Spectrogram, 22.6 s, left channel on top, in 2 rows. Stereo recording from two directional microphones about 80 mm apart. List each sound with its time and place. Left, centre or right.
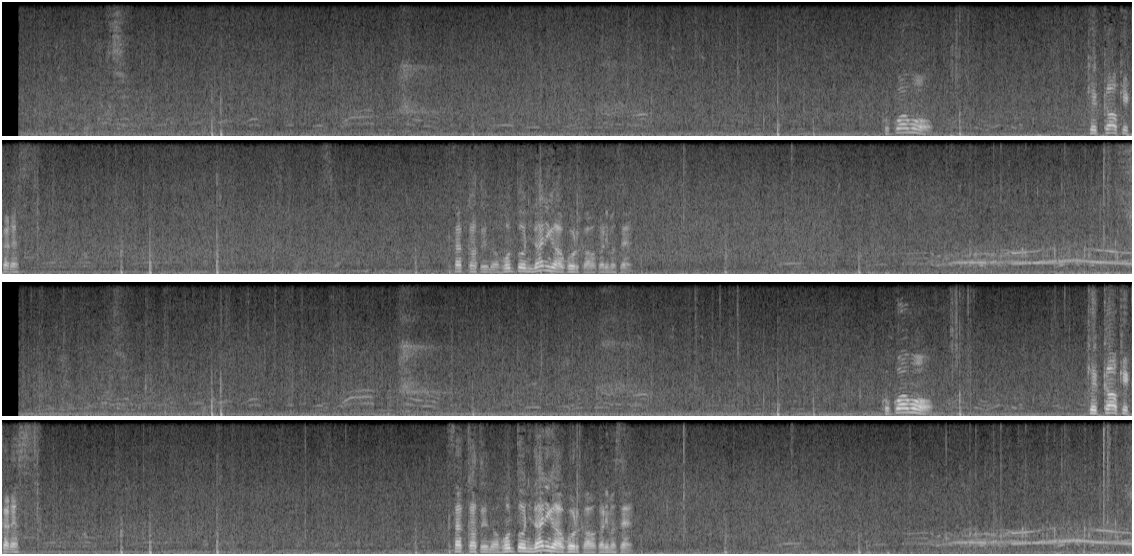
8.9 s speech: right
10.8 s speech: right
15.8 s speech: right
20.9 s a sound: centre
